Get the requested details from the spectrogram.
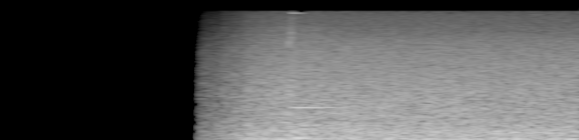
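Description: A waterfall rushes and splashes steadily.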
